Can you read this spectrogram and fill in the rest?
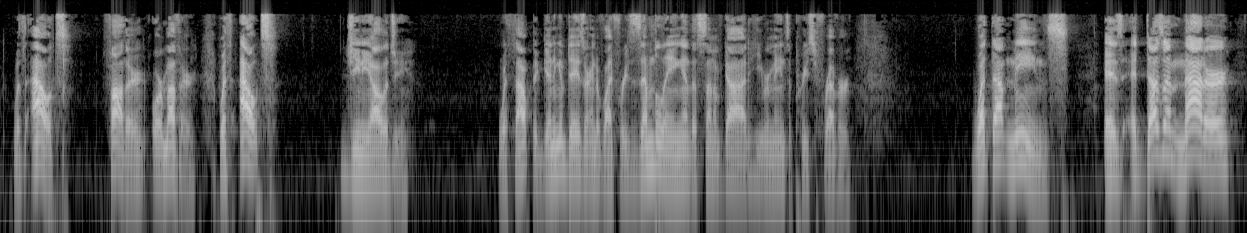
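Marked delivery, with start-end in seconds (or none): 0.2-5.1 deliberate, slow, halting, broken into small pieces. Reading a scripture passage aloud, repeating a phrase again, slower.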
